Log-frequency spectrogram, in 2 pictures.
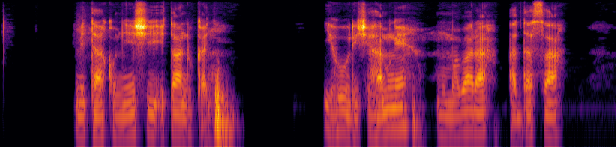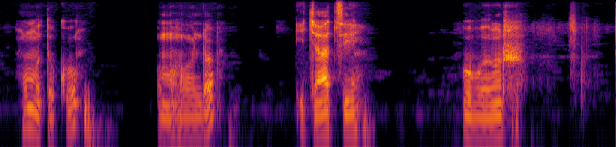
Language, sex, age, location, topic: Kinyarwanda, male, 25-35, Nyagatare, education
